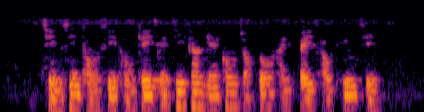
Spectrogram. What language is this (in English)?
Cantonese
